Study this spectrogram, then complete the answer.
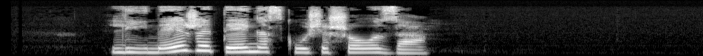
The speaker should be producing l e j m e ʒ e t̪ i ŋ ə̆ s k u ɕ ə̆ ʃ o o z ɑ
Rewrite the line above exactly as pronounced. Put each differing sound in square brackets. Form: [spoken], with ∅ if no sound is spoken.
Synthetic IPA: l [i] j [n] e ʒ e t̪ [e] ŋ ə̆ s k u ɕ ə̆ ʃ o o z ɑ

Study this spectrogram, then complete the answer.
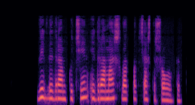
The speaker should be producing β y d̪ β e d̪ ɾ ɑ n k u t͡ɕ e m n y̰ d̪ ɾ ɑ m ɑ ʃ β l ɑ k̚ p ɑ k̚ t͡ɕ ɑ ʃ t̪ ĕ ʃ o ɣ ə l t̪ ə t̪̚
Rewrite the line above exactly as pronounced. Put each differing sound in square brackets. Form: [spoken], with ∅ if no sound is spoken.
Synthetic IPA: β y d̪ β e d̪ ɾ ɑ [m] k u t͡ɕ e [∅] n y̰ d̪ ɾ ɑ m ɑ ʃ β l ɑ k̚ p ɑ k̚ t͡ɕ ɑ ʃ t̪ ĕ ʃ o ɣ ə l t̪ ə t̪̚

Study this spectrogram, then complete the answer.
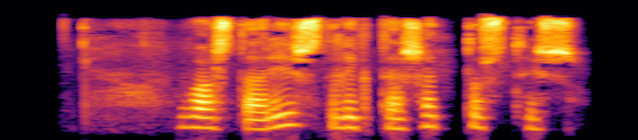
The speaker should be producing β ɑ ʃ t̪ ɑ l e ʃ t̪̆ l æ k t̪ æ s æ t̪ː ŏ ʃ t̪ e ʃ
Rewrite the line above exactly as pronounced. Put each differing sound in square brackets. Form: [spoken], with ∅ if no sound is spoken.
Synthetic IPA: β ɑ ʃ t̪ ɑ [ɾ] e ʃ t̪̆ l [e] k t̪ æ [ʃ] æ t̪ː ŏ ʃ t̪ e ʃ

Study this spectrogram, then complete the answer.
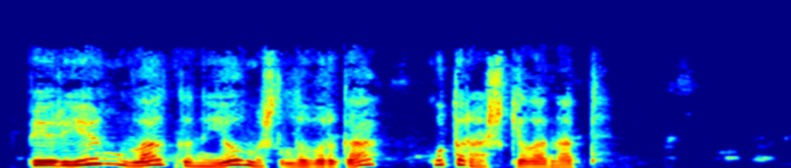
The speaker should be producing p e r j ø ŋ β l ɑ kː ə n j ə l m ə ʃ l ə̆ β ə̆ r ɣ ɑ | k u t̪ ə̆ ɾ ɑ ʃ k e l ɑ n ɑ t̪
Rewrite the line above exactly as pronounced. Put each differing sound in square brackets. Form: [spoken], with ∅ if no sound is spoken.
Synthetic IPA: p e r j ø ŋ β l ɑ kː ə n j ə l m ə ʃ l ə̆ β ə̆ r ɣ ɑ | k u t̪ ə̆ ɾ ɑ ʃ k e l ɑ n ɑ t̪

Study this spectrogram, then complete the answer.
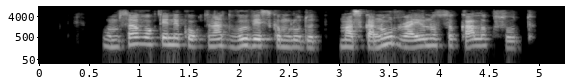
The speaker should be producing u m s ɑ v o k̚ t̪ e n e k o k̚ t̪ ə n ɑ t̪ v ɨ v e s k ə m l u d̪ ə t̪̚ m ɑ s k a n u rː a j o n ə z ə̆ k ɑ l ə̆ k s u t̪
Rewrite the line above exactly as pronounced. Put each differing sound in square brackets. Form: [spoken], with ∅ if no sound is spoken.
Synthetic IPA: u m s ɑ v o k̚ t̪ e n e k o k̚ t̪ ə n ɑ t̪ v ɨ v e s k ə m l u d̪ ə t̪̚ m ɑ s k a n u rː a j o n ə [s] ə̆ k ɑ l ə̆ k s u t̪

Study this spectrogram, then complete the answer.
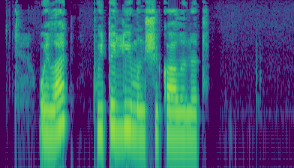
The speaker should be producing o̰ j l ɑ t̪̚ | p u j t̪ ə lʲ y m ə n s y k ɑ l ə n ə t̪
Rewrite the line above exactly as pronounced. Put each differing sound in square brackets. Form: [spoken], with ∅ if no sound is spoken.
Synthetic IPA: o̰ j l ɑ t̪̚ | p u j t̪ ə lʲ y m ə n [ʃ] y k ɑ l ə n ə t̪

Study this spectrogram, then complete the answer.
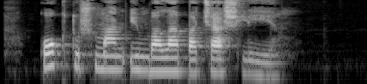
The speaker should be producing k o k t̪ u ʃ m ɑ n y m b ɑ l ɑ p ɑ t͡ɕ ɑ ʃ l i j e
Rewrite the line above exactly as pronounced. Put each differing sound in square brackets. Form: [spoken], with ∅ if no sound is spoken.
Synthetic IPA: k o k t̪ u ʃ m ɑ n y m b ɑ l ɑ p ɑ t͡ɕ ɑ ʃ l i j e

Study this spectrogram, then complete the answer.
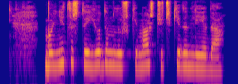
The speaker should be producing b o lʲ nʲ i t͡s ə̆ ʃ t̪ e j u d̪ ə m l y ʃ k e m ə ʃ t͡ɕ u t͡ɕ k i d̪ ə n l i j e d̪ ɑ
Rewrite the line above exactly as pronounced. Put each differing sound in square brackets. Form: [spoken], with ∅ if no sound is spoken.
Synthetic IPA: b o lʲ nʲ i t͡s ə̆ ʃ t̪ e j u d̪ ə m l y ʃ k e m [ɑ] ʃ t͡ɕ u t͡ɕ k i d̪ ə n l i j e d̪ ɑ

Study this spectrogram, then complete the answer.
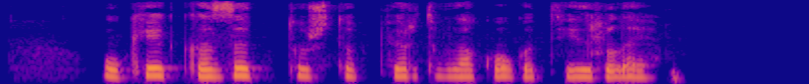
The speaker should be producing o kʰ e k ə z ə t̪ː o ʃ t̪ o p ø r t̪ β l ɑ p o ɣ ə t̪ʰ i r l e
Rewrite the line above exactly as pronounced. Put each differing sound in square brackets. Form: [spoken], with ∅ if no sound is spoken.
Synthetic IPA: [u] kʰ e k ə z ə t̪ː [u] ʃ t̪ o p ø r t̪ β l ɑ [k] o ɣ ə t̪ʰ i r l e

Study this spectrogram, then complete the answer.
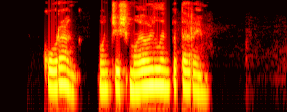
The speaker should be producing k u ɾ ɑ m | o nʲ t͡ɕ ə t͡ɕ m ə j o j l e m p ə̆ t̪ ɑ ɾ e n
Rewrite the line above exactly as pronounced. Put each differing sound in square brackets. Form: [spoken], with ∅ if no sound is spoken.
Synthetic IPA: k [o] ɾ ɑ [ŋ] | o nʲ t͡ɕ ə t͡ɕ m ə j o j l e [n] p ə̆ t̪ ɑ ɾ e [m]

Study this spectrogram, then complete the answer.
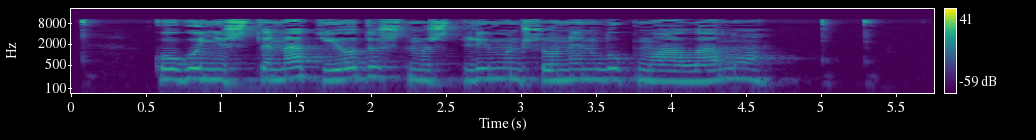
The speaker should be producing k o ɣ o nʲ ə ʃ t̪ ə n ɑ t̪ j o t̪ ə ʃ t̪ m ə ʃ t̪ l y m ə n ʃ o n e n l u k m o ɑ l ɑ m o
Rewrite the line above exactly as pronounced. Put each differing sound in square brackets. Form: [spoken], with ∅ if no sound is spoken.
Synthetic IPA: k o ɣ o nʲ ə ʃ t̪ ə n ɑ t̪ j o [d̪] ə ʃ t̪ m ə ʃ t̪ l y m ə n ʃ o n e n l u k m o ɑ l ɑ m o

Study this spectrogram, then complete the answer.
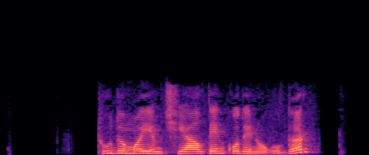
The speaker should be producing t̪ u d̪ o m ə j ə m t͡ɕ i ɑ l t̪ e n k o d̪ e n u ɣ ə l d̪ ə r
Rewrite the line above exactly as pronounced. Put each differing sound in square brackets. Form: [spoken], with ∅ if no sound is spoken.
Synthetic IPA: t̪ u d̪ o m ə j ə m t͡ɕ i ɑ l t̪ e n k o d̪ e n [o] ɣ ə l d̪ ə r

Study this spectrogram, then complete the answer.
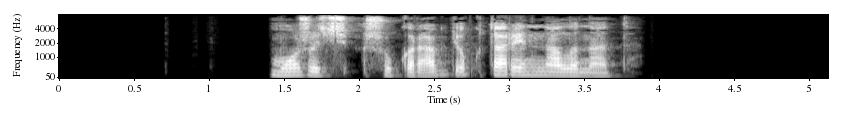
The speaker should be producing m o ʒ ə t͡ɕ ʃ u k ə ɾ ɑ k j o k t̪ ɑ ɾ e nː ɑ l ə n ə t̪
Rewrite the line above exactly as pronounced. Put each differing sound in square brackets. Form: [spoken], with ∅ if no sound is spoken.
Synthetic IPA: m o ʒ ə t͡ɕ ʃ u k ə ɾ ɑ k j o k t̪ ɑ ɾ e nː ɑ l ə n [ɑ] t̪

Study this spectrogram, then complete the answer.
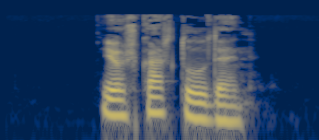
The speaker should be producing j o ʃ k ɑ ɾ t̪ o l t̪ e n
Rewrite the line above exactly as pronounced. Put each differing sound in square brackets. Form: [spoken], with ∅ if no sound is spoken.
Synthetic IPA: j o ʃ k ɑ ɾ t̪ [u] l [d̪] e n

